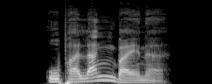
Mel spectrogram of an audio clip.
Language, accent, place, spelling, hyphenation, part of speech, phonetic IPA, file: German, Germany, Berlin, Opa Langbeine, Opa Lang‧bei‧ne, noun, [ˈoːpa ˈlaŋˌbaɪ̯nə], De-Opa Langbeine.ogg
- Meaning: nominative/accusative/genitive plural of Opa Langbein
